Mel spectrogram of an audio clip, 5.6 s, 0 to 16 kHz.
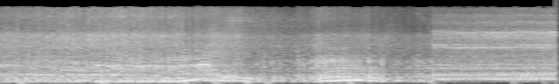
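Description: Dodge Charger's V8, with a blower sticking through the hood, revving as the car drives past and pulls away, its pitch rising and falling in several surges.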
